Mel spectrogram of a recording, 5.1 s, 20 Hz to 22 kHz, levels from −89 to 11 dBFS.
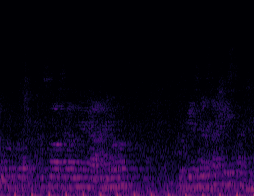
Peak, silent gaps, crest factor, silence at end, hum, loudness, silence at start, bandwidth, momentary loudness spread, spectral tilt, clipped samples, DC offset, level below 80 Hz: -38 dBFS; none; 16 dB; 0 s; none; -58 LUFS; 0 s; 16.5 kHz; 8 LU; -6 dB/octave; under 0.1%; under 0.1%; -62 dBFS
